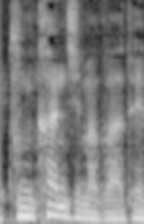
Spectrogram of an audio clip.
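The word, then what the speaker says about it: 군칸지마가 (軍艦島): 이걸 일본식으로 읽으면 이제 군칸지마가 되는 거죠.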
